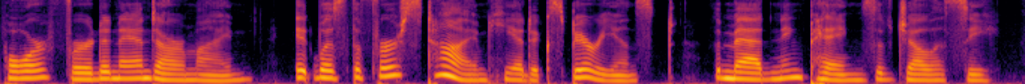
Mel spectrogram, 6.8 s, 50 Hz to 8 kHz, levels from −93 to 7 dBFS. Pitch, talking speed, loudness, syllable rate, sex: 180 Hz, 140 wpm, -18 LUFS, 4.5 syllables/s, female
